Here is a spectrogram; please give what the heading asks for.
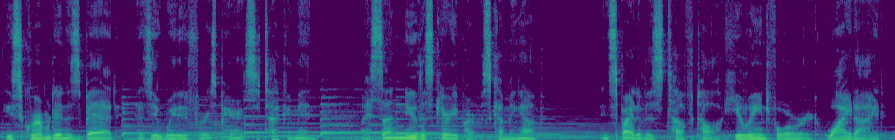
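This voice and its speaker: A man reading a scripted first-person horror story in a deliberate storytelling manner. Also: low voice, steady tone. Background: plucked guitar music.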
